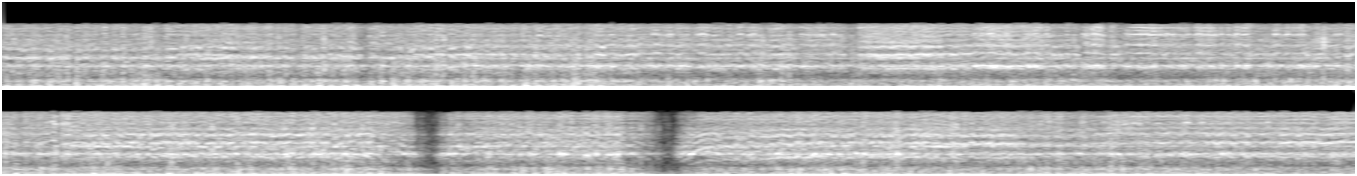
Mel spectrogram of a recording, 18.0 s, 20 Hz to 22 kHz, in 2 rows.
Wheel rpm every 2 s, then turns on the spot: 200, 210, 230, 230, 230, 180, 130, 180, 220.
none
